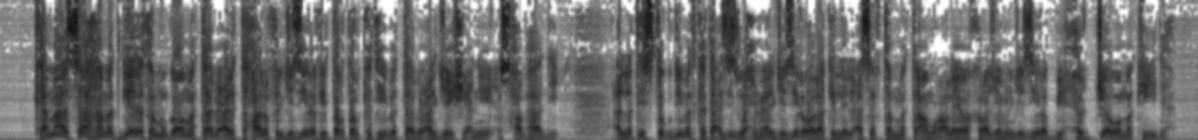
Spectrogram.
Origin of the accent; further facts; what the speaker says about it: Yemen; ونحن أبناء اليمن لا نعرف قيمة جزيرنا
